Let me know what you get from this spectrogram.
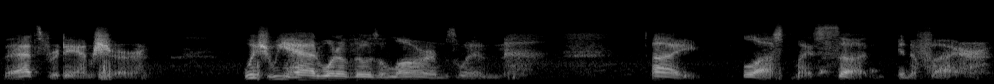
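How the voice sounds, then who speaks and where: A man playing a gentle, folksy old homeless man in an audio drama, speaking with courtly politeness. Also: low voice, slightly rough, lo-fi sound, heavily acted. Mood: somber, tender. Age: older. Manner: courtly, folksy, slow-spoken. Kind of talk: naturalistic audio drama acting.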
